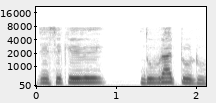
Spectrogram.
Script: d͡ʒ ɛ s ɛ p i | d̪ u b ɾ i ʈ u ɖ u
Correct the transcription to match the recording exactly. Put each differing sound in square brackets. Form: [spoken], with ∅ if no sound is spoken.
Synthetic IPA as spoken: d͡ʒ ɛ s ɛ [k] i | d̪ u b ɾ [a] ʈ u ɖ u

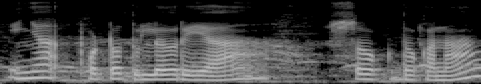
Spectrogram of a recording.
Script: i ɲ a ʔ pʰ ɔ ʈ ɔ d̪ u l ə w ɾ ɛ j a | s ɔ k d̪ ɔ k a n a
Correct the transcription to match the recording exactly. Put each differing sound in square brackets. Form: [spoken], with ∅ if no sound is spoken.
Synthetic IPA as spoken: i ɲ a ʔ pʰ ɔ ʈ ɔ [t̪] u l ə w ɾ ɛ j a | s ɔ k d̪ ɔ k a n a

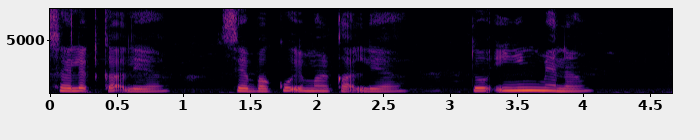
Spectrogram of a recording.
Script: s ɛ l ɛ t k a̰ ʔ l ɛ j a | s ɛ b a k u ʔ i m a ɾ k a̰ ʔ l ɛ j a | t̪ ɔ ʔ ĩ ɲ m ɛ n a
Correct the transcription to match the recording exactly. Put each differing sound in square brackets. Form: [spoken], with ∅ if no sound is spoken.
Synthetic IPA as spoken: s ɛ l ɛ t k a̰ ʔ l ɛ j a | s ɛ b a k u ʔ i m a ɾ k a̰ ʔ l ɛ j a | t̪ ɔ ʔ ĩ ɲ m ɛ n a

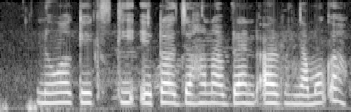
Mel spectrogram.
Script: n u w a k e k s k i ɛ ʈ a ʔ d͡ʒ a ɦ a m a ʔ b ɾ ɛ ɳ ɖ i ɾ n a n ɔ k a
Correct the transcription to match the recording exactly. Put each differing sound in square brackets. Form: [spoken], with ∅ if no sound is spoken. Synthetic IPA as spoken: n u w a k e k s k i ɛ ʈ a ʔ d͡ʒ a ɦ a [n] a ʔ b ɾ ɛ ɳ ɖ [a] ɾ [ɲ] a [m] ɔ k a

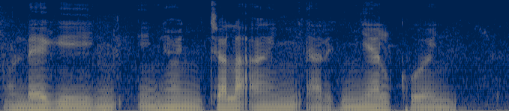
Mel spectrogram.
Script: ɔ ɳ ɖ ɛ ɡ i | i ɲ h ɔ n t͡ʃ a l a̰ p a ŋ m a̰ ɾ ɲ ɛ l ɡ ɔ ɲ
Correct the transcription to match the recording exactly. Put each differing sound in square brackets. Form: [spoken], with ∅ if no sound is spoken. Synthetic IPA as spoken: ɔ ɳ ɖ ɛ ɡ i | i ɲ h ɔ [ɲ] t͡ʃ a l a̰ [ʔ] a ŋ [ɲ] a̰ ɾ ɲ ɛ l [k] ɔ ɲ

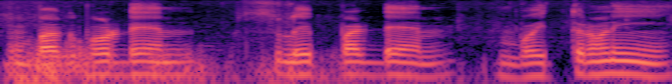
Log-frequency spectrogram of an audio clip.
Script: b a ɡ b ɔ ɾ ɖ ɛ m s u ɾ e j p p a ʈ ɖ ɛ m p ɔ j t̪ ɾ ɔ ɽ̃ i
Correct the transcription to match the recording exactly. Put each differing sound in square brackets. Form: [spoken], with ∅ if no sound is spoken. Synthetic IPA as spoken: b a ɡ b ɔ ɾ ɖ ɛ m s u [l] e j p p a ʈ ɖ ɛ m [b] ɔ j t̪ ɾ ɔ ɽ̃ i

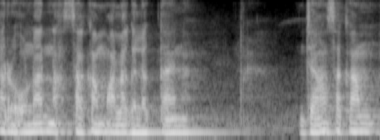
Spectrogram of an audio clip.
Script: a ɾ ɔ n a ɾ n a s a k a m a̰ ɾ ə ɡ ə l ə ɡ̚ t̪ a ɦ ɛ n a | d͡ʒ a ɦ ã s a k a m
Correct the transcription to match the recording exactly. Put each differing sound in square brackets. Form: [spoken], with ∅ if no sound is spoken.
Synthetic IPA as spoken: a ɾ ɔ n a ɾ n a s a k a m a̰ [l] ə ɡ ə l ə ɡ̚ t̪ a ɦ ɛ n a | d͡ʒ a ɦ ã s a k a m

